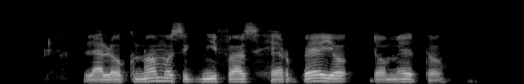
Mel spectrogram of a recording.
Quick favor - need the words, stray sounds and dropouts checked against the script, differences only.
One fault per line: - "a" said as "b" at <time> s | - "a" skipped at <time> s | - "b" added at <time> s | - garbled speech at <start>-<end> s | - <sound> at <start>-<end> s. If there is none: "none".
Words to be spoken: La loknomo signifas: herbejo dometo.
none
